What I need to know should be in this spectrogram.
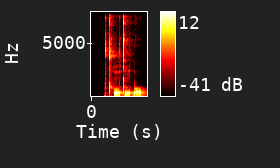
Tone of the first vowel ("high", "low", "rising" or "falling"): high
